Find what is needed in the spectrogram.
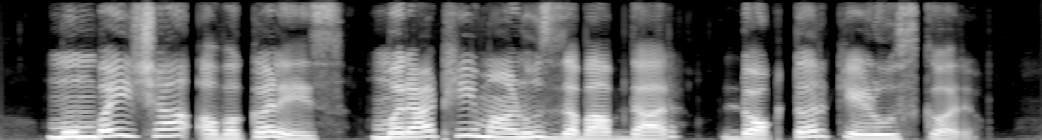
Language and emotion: Marathi, neutral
